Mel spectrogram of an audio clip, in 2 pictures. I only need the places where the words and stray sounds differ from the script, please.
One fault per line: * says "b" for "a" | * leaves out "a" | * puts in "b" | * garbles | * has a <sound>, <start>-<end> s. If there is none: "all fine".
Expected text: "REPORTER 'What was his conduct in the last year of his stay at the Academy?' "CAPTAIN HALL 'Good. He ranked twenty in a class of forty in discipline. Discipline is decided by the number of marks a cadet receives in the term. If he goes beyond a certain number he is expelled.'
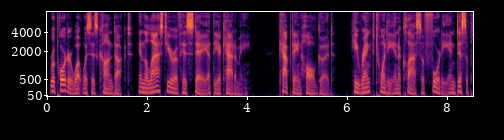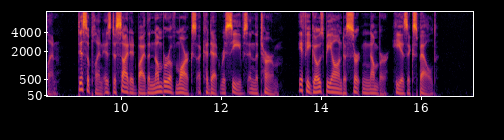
all fine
